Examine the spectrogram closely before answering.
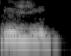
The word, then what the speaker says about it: Bibigi: Yes, it's Bibigi. So the G is soft. It's Bibigi. G. Okay. It's a francophone pronunciation. Bibigi.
